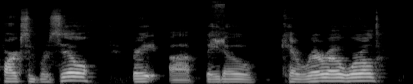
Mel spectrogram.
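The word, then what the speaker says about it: Beto Carrero World: Very uh betrero world. Correct. Hey, pronounced that one right.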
